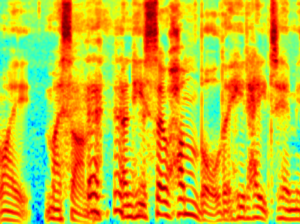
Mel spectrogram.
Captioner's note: laughing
